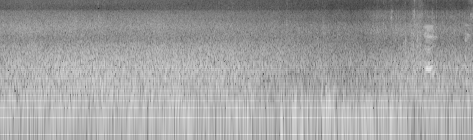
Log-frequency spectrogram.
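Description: A light wind blows over open water, making a steady, soft rushing noise against the microphone that eases slightly toward the end, with a small bump near the close.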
